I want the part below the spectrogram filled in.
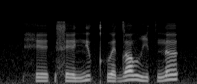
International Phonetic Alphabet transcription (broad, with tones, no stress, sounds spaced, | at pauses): h ɪ˨ | s ɪː˩ nʲ ə˦ kʷʰ ɛ˩ d ʌ˦ v i˨ t n ə˥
